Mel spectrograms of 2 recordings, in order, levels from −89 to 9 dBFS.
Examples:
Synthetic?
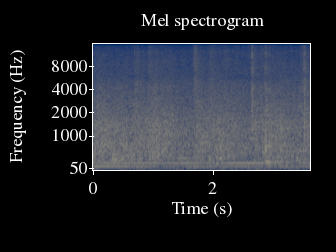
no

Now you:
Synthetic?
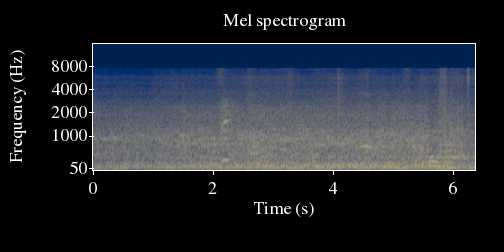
yes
